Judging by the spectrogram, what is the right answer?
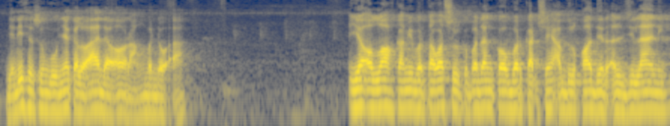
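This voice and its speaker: A man teaching a religious study class, telling a story with lively pitch swings, quoting Arabic lines and translating them. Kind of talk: sermon. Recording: long hall reverb.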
